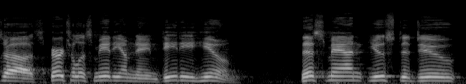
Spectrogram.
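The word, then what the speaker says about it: Home: his name it's uh it's spelled h o m but uh it's pronounced Hume but uh here's a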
